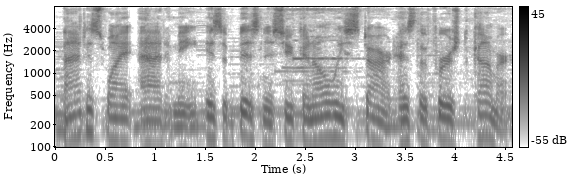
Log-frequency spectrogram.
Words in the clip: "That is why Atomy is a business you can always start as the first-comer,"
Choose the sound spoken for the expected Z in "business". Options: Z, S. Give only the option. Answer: Z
